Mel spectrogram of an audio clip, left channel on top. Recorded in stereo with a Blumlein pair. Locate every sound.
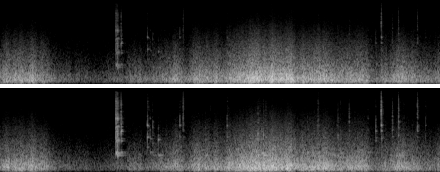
1.1 s a chime: 60° right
